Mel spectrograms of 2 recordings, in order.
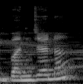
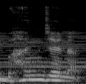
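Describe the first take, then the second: First: The word begins with a plain unaspirated b. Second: The word begins with a stressed, aspirated bh. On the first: The speaker calls it wrong. "it should not be Banjana" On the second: The speaker calls it right. "it should be Bhanjana. So that bha, we should add a stress"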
